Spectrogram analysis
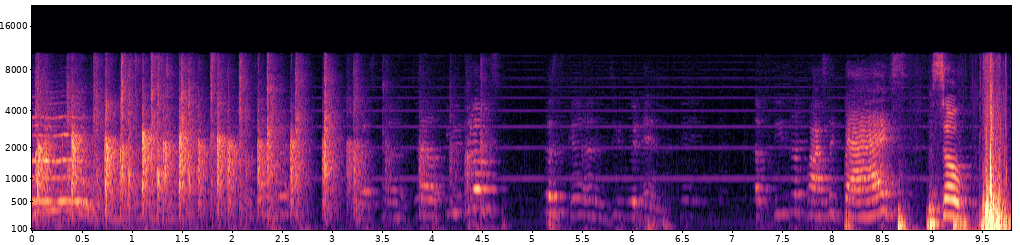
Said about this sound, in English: All right. We have a bunch of comics that are going to be excited for you. Clap it up for me right now. Yay.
